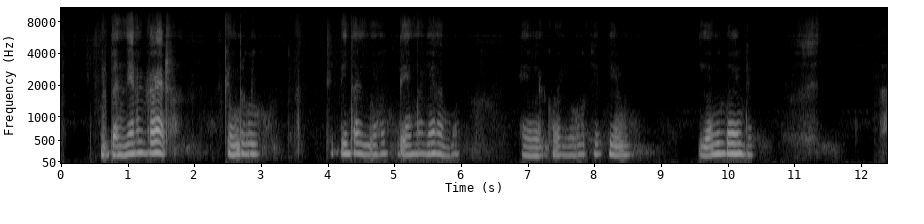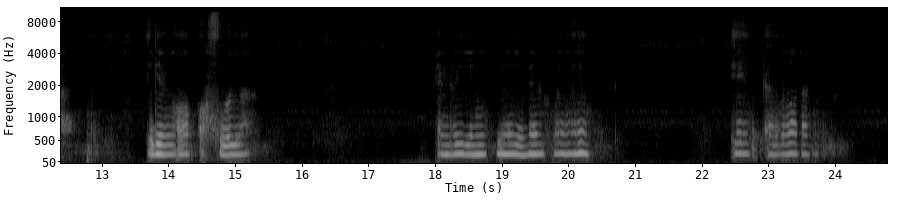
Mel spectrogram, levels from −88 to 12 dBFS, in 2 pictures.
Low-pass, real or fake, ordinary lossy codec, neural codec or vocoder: 9.9 kHz; fake; none; codec, 16 kHz in and 24 kHz out, 0.8 kbps, FocalCodec, streaming, 65536 codes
